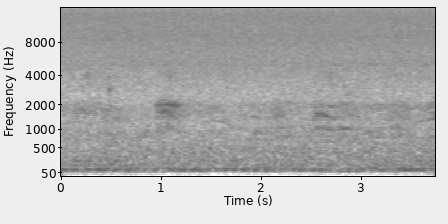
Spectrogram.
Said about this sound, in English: When you listen to that, to the sound of the crow, listen, not with your own noises, with your own thoughts, with your own ideas, with your own opinions,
